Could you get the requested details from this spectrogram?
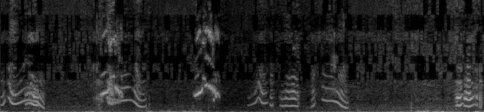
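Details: Parrot from a talking compilation, producing looping whistled notes that rise and fall, given in separate phrases about every second, over a low background hum.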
